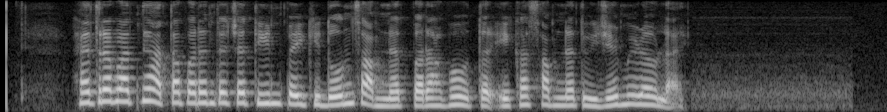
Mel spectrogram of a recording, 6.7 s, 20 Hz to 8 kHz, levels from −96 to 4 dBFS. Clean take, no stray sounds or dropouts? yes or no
yes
